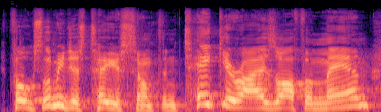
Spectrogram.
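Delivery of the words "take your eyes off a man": ordinary talk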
